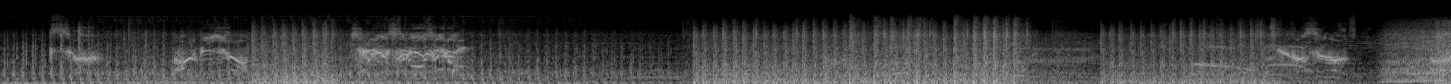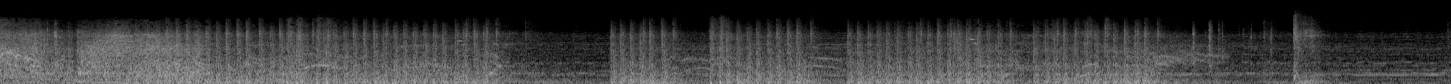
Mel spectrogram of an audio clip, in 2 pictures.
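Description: Rapid automatic gunfire rattles in bursts.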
